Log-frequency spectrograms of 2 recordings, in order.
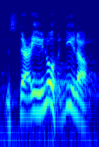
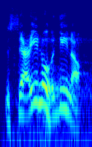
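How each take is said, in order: No difference in how they are said.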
